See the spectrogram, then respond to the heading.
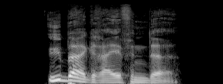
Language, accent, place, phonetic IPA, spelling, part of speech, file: German, Germany, Berlin, [ˈyːbɐˌɡʁaɪ̯fn̩də], übergreifende, adjective, De-übergreifende.ogg
- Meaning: inflection of übergreifend: 1. strong/mixed nominative/accusative feminine singular 2. strong nominative/accusative plural 3. weak nominative all-gender singular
